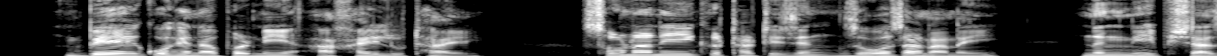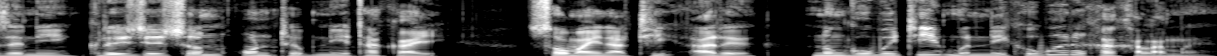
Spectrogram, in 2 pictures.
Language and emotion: Bodo, happy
